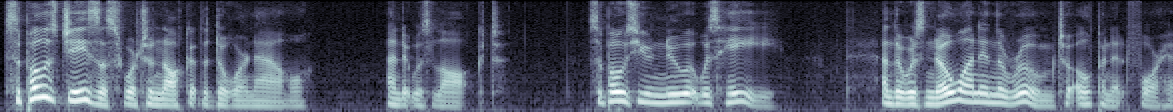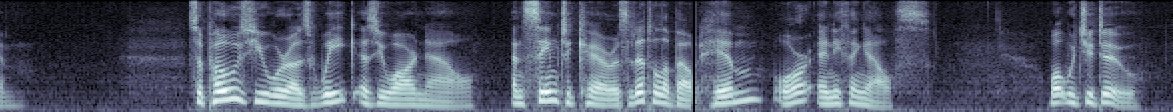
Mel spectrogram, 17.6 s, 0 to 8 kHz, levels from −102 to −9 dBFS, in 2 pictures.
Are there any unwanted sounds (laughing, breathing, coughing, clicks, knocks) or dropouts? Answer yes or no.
yes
